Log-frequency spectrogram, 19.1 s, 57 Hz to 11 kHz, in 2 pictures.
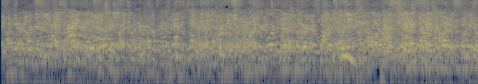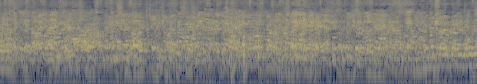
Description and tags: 1040a-dinner at atlas
Noisy conversation in a crowded restaurant.
crowd, noise, noisy, restaurant, talking, voices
